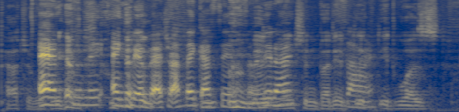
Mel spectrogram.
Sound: murmurs

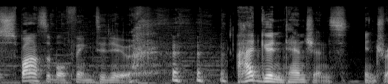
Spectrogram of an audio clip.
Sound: laughs

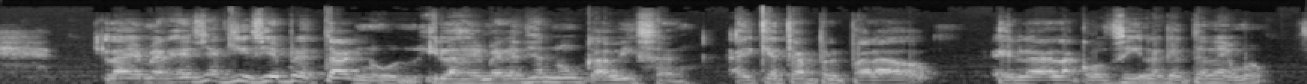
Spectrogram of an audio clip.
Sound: speaking in Spanish

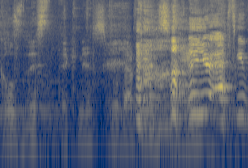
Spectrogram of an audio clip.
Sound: laughs

